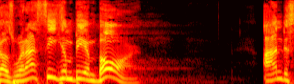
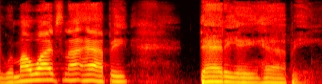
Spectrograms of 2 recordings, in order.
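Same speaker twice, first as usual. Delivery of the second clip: usual speaking voice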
